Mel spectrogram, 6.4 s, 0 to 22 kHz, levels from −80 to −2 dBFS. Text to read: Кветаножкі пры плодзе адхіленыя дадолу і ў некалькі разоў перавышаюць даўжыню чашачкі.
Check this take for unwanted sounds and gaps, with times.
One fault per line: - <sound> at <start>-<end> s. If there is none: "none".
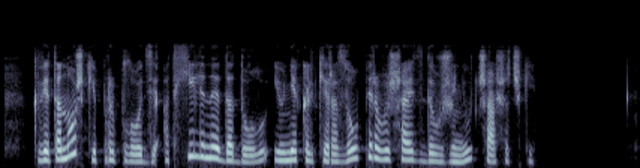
none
